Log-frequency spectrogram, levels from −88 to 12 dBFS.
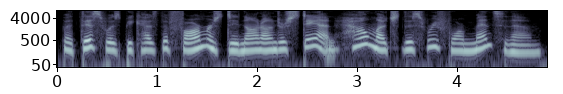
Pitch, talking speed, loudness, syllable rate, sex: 220 Hz, 195 wpm, -20 LUFS, 4.6 syllables/s, female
